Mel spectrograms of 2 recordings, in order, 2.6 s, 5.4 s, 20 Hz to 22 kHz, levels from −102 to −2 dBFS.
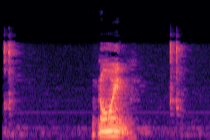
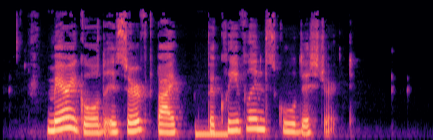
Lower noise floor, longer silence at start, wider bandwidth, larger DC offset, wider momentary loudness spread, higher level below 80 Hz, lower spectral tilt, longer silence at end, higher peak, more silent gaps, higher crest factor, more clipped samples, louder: about the same, -68 dBFS vs -68 dBFS; second, 0.05 s vs 0.6 s; second, 7.6 kHz vs 16.5 kHz; neither; first, 21 LU vs 14 LU; about the same, -66 dBFS vs -66 dBFS; about the same, -5 dB/octave vs -6 dB/octave; second, 0.4 s vs 1.25 s; about the same, -4 dBFS vs -4 dBFS; neither; about the same, 22 dB vs 18 dB; neither; about the same, -20 LUFS vs -19 LUFS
